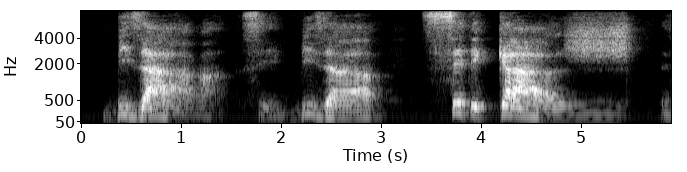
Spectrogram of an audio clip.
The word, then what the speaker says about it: bizarre: la poitrine c'est bizarre la Z ou no entre vocales va sonar hein bizarre c'est bizarre c'était cage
